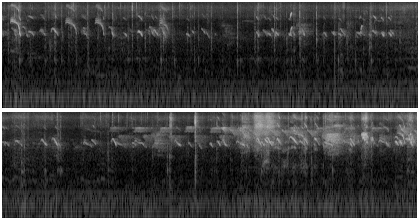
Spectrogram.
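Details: Chicks giving many short, high peeps, roughly two per second, with tapping clicks throughout and a rush of hissing noise toward the end.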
